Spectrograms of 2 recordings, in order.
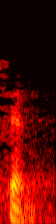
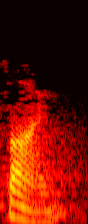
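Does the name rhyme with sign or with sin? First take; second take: sin; sign. First: The vowel is short, rhyming with sin. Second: The vowel is long, rhyming with sign. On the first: "It looks like we'd pronounce it sin" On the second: "it might be pronounced sign"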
